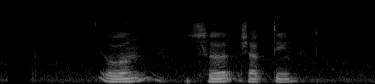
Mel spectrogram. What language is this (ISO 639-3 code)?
sin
